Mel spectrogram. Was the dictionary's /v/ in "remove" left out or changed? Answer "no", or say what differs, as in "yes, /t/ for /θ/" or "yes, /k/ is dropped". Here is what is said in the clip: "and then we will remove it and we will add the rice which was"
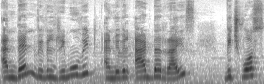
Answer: no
